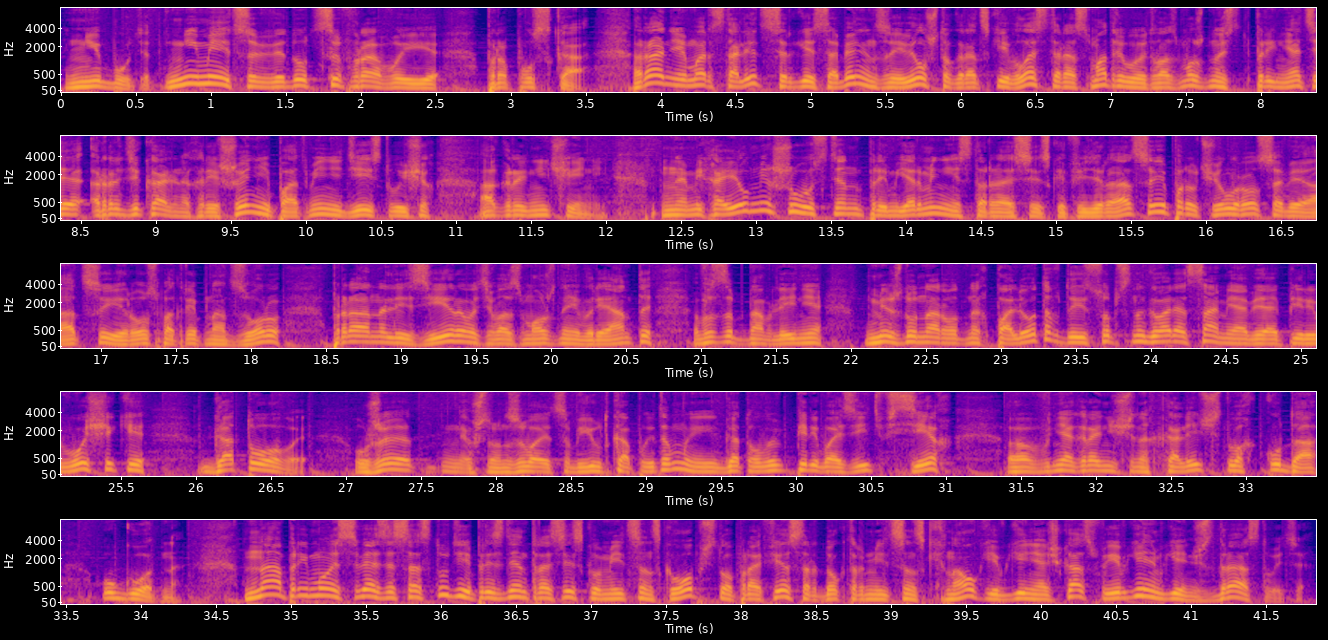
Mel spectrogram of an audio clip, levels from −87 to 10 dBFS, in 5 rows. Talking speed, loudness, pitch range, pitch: 115 wpm, -16 LUFS, 115-155 Hz, 130 Hz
